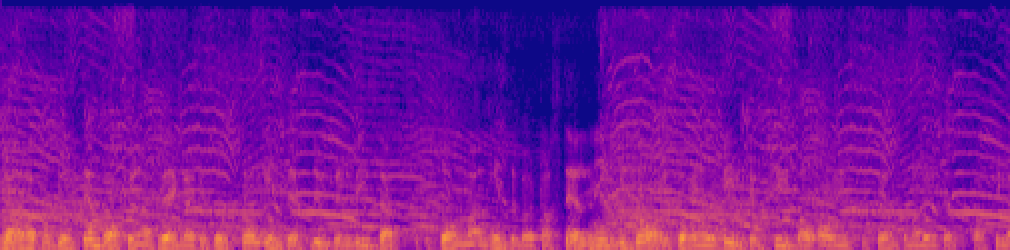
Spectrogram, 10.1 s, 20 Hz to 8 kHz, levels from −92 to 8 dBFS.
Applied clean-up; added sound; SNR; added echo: none; Crowd; 14 dB; reverberation time 0.3 s.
